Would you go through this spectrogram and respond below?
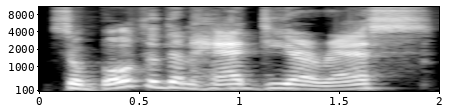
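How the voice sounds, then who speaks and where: A man with a fairly high-pitched voice hosts a sports podcast. He recaps the action in a casual, animated way, putting emphasis on his opinions. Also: moderate pace, breathy edge. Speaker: podcast host.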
